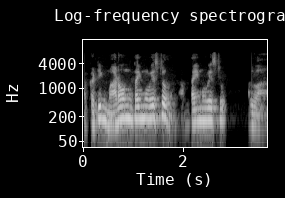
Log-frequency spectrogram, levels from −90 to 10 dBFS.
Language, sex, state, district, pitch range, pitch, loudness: Kannada, male, Karnataka, Bijapur, 135-185 Hz, 165 Hz, -18 LUFS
